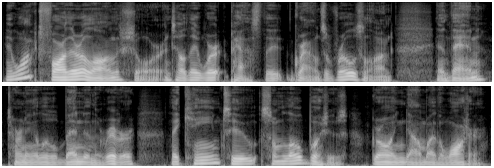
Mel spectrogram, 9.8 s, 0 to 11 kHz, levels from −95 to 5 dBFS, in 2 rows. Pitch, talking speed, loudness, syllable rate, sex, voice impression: 95 Hz, 210 wpm, -21 LUFS, 5.7 syllables/s, male, very masculine, very adult-like, very middle-aged, very thick, tensed, very powerful, bright, soft, muffled, fluent, slightly raspy, very cool, intellectual, slightly refreshing, sincere, calm, very mature, very friendly, very reassuring, very unique, slightly elegant, very wild, sweet, slightly lively, kind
